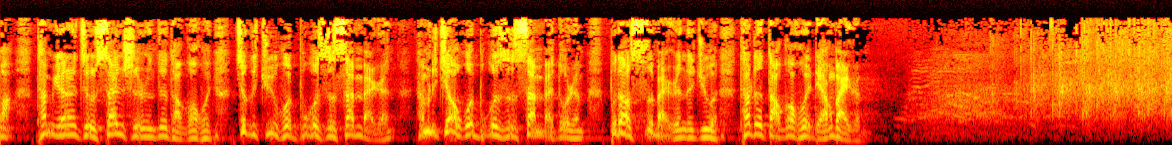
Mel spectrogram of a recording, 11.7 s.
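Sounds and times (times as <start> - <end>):
speech: 0.0 - 8.8
audience applause: 9.8 - 11.7.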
